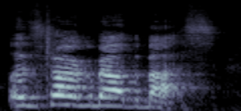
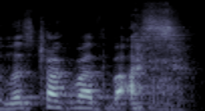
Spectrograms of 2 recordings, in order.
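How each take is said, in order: First: Louder, laughing through it; laughing restart. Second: Said in the usual way. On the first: Real, not acted. Speaker restarting her bus point with a laugh.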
